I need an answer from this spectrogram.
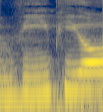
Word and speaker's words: Vi Peel: the peel that I got is called the V peel and the downtime and it's spelled like VI but downtime is like five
